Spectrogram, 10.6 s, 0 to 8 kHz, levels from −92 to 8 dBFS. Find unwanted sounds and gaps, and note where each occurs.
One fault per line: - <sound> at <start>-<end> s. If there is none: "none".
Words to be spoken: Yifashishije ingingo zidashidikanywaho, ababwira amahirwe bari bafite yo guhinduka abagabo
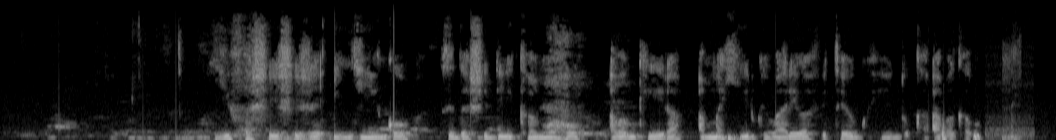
- laugh at 10.0-10.2 s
